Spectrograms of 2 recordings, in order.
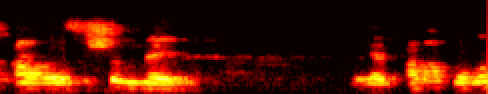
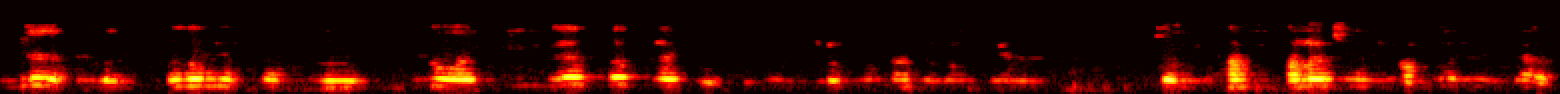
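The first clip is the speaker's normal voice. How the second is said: much higher, slurred imitation of a deaf fan's speech; imitated deaf fan; 14 semitones higher than usual. Fan praising the comedian's stuff, high slurred imitation. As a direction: gush like an eager fan who talks fast. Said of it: "he was partially deaf".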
